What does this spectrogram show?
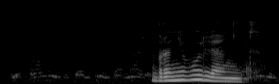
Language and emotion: Russian, neutral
